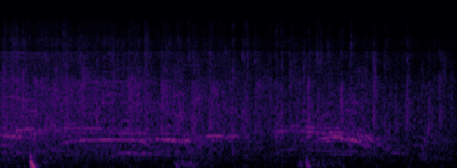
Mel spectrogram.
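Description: A church audience at Victory Outreach claps steadily to encourage the preacher, a dense wash of many hands sustained for the whole stretch, with a faint sustained tone and some murmuring underneath.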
